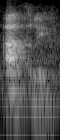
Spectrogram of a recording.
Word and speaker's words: athlete: word number eight ah ah Ashley stresses on first athlete okay and I have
